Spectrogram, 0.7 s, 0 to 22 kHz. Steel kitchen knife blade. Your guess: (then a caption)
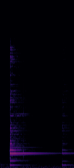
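Crisp. A steel kitchen knife, pinched loosely, is tapped twice and gives a crisp, bright ring around 2 kHz that hangs on between the taps. The knife's crisp ring is a little better than that of the big knife it is compared with.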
